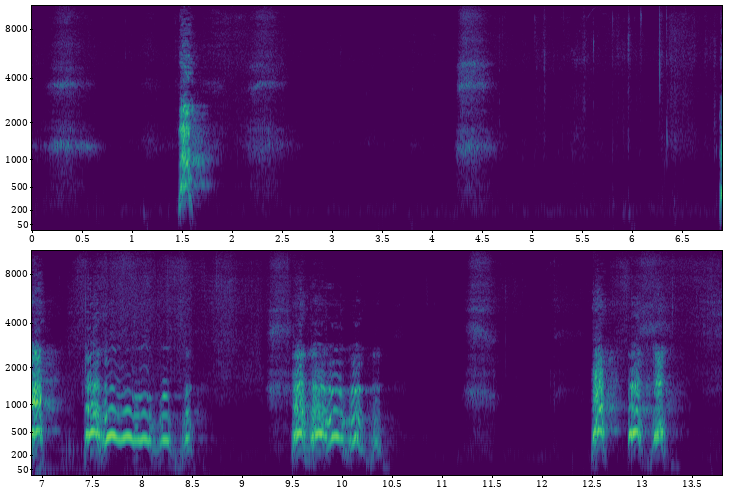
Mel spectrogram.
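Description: A dog barking in bursts: one sharp bark, then two longer, wavering barks, then a quick run of two or three barks near the end. It is barking at something unseen near the tent, which the camper puts down to a leopard.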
